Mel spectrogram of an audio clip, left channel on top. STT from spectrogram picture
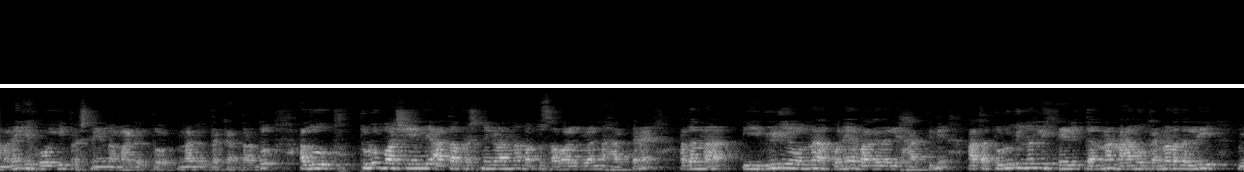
ಮನೆಗೆ ಹೋಗಿ ಪ್ರಶ್ನೆಯನ್ನ ಮಾಡಿರ್ತಕ್ಕಂಥದ್ದು. ಅದು ತುಳು ಭಾಷೆಯಲ್ಲಿ ಆತ ಪ್ರಶ್ನೆಗಳನ್ನ ಮತ್ತು ಸವಾಲುಗಳನ್ನ ಹಾಕ್ತಾನೆ. ಅದನ್ನ ಈ ವಿಡಿಯೋವನ್ನ ಕೊನೆಯ ಭಾಗದಲ್ಲಿ ಹಾಕ್ತೀನಿ. ಆತ ತುಳುವಿನಲ್ಲಿ ಹೇಳಿದ್ದನ್ನ ನಾನು ಕನ್ನಡದಲ್ಲಿ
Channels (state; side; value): silent; left; digital silence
